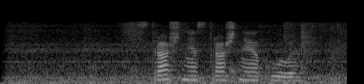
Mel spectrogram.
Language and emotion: Russian, neutral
